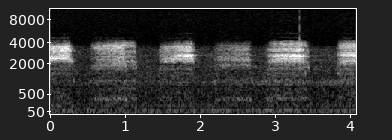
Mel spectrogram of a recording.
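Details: Owls at the nest around 3:38 AM, April 7, 2016, as a rabbit is delivered and eaten; rasping hiss-like screeches of roughly half a second to a second, coming one after another with short gaps.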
